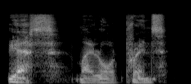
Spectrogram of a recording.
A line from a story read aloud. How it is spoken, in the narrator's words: Zynemus said solemnly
